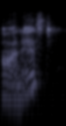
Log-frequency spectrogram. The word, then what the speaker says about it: honest: Some words have initial consonants which are not pronounced. For example, H in honest, W in wrap, K in knock.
